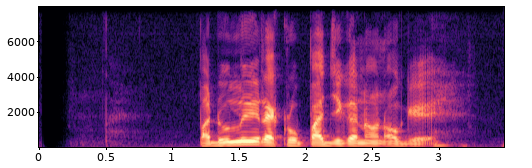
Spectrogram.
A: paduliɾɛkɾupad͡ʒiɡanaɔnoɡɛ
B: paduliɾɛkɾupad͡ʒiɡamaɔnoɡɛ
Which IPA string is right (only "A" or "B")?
A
